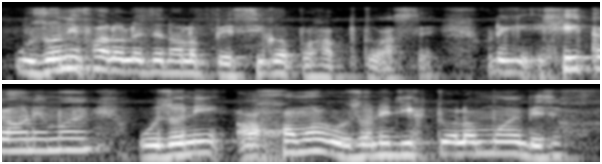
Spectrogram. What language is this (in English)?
Assamese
